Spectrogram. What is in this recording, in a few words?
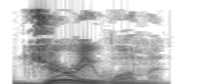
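"jurywoman", British English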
